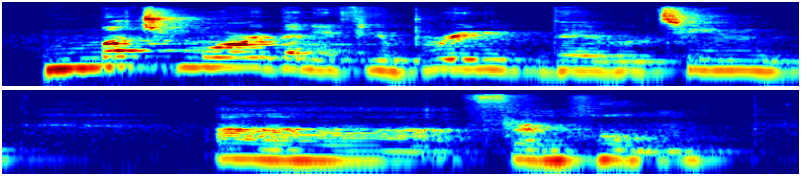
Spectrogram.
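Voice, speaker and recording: Amid noticeable background noise, a woman with a fairly low pitch speaks at a very slow pace. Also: ordinary pitch variation. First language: not English. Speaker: synchronized swimming coach. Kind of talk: casual talk to camera. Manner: hesitant, many fillers.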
